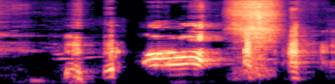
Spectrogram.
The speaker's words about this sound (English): Hold on, I have to sneeze.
